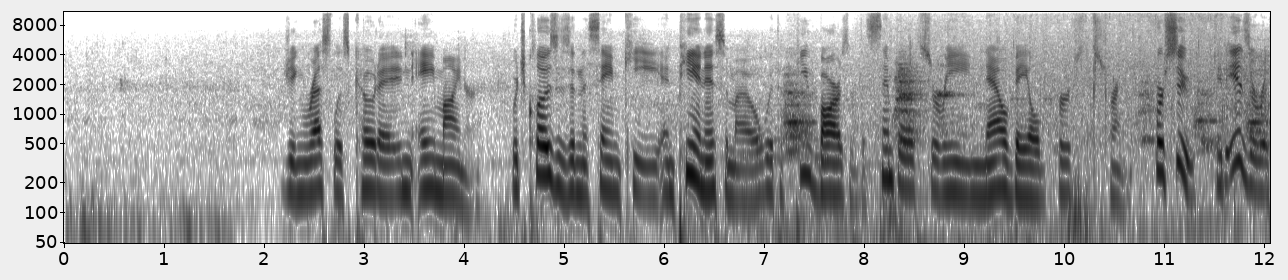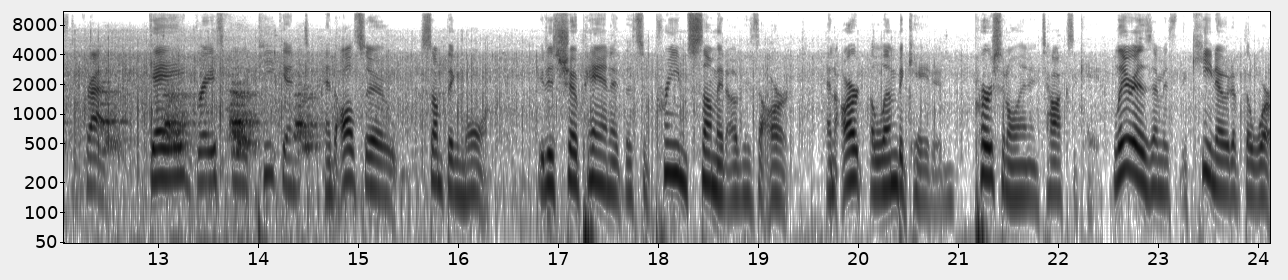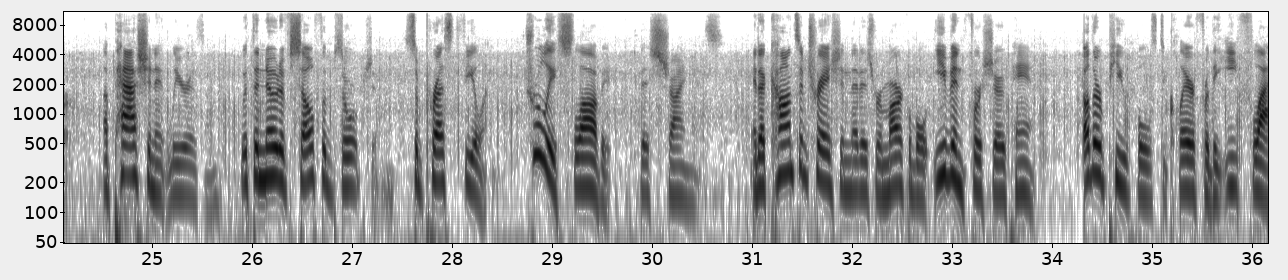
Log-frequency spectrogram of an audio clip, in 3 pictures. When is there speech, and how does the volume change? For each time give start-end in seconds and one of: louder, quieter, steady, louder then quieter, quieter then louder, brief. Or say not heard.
2.2-36.1 steady.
